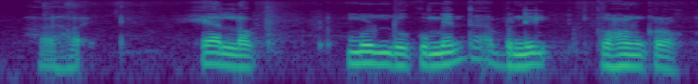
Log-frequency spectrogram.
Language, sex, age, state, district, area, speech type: Assamese, male, 30-45, Assam, Golaghat, urban, spontaneous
